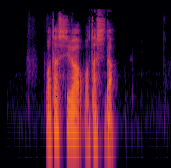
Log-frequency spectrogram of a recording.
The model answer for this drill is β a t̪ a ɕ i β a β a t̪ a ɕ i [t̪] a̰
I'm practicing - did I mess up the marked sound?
yes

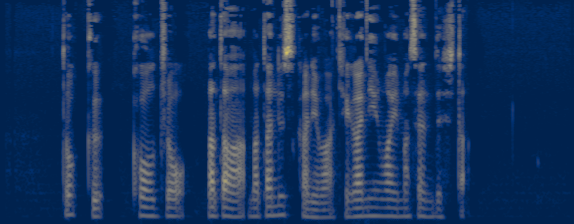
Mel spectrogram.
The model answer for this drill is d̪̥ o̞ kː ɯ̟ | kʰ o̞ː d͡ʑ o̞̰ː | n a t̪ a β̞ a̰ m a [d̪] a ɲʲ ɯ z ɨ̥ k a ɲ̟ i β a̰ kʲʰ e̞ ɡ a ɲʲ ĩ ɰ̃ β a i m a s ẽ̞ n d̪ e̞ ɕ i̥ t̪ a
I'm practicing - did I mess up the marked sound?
yes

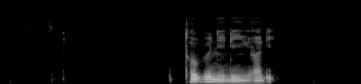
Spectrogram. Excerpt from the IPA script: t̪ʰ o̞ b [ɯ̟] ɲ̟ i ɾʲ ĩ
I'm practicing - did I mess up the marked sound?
no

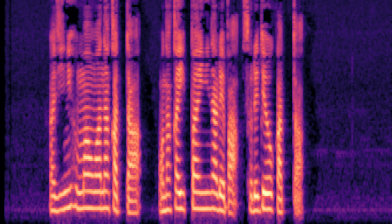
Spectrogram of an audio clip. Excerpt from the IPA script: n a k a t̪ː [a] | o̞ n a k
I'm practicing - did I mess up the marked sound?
no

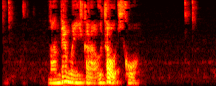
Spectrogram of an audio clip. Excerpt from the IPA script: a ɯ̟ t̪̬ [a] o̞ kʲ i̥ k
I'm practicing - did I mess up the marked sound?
no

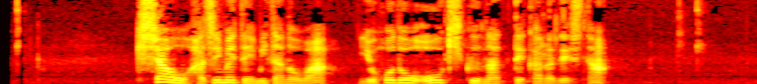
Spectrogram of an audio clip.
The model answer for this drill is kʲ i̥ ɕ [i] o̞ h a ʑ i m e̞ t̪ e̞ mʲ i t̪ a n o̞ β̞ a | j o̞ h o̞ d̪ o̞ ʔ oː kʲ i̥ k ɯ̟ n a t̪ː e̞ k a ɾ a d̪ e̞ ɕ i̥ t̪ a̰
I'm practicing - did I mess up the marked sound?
yes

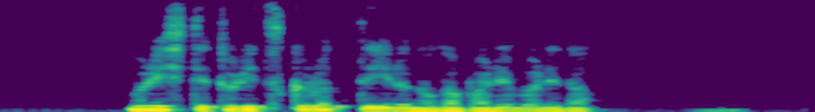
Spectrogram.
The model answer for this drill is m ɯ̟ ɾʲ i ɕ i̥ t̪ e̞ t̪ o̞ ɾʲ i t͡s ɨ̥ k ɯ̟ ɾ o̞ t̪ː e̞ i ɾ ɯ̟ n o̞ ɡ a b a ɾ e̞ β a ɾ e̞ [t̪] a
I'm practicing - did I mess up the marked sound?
yes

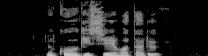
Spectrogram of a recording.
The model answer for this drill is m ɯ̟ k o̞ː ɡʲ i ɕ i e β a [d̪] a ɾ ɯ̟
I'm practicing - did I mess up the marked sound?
yes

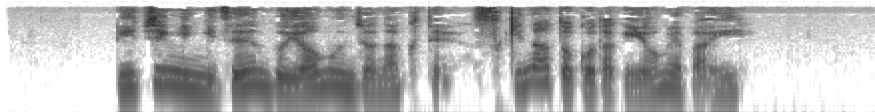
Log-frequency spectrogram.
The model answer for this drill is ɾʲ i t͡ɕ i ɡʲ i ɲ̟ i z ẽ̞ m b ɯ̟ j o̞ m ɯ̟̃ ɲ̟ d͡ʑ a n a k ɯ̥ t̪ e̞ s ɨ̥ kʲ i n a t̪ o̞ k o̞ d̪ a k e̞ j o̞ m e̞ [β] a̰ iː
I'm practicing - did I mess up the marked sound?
yes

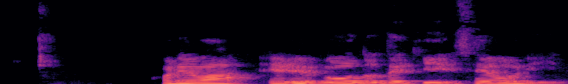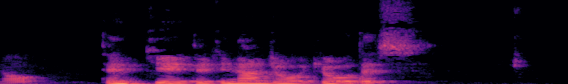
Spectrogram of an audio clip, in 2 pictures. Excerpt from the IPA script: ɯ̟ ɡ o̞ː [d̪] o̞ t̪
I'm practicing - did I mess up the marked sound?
no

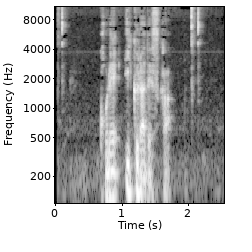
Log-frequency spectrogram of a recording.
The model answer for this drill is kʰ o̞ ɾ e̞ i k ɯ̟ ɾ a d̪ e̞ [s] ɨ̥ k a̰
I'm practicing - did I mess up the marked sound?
no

